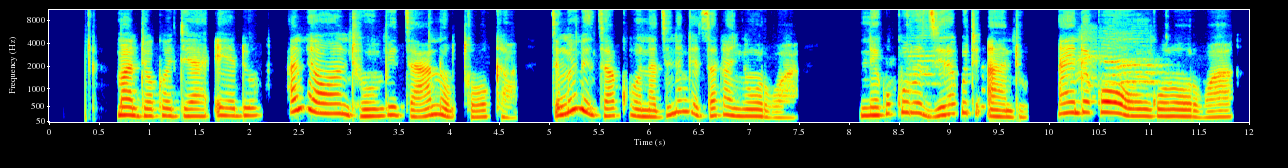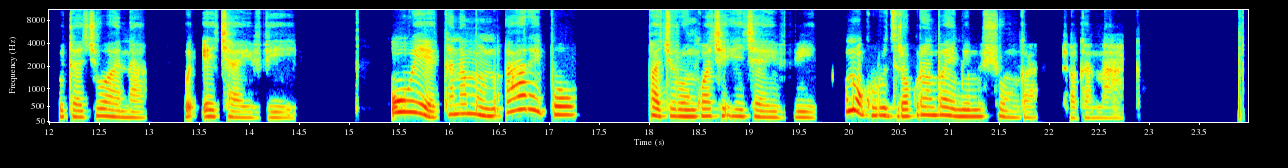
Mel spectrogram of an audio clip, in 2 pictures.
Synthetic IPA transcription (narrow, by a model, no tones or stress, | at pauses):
madʱo̞ko̞dʱeaʔe̞ɗu | ane̞wo̞ndʰʱumbid͡zaːno̞ɡ͡ǀo̞ka | d͡zimwenid͡zakʰo̞nad͡zine̞ŋɡe̞d͡zakaɲo̞rwa | ne̞kukuɾud͡ziɾakutiʔantʰu | ae̞nde̞koːŋɡo̞ɾo̞rwa | kutat͡ʃiwana | we̞̰ʔet͡ʃaivi | uje̞kanamun̤uʔaɾipo̞ | pat͡ʃiɾo̞ŋɡwat͡ʃe̞ʔet͡ʃaivi | uno̞kuɾud͡zirwakuɾambaimwe̞muʃo̞ŋɡa | ʐ̥akanaːkḁ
